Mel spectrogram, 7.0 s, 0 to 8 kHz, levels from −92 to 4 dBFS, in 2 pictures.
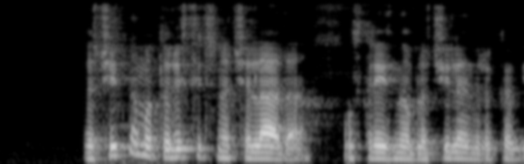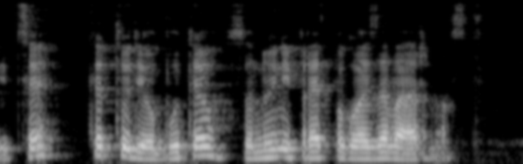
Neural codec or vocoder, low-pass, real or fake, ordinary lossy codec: none; 7.2 kHz; real; none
